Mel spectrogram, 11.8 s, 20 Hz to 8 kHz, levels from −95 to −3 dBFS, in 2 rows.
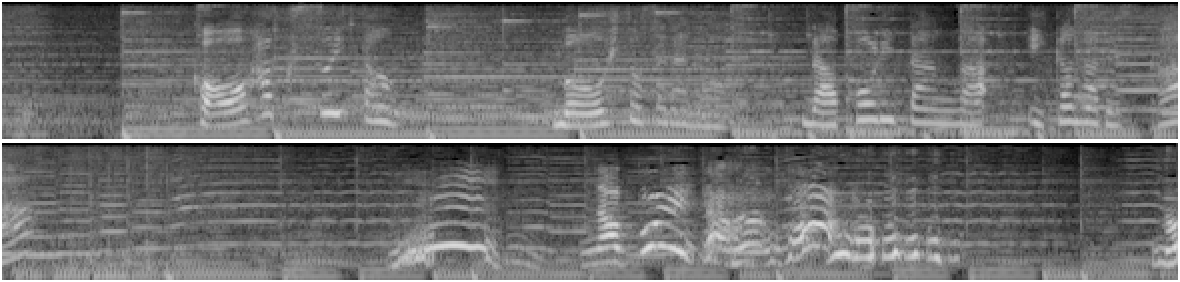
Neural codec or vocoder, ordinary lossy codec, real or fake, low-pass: none; none; real; 7.2 kHz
